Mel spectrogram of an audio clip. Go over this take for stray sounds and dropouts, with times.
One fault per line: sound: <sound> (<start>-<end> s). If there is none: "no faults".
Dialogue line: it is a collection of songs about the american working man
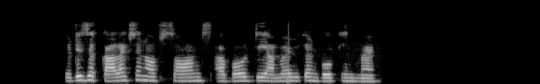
no faults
